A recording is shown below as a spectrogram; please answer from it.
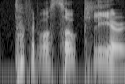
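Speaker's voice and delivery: ordinary delivery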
